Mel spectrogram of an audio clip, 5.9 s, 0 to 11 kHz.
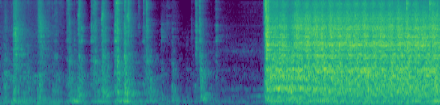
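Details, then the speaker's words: Carbureted car with new 2.5-inch exhaust, cranked after carburetor work, carburetor leaking fuel: steady cranking at about three beats a second, then catches and roars loudly but stumbles; still bogging, owner blames float height. "But it sounded like it was still bogging. The problem is the float height, you have to take the carburetor back off."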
